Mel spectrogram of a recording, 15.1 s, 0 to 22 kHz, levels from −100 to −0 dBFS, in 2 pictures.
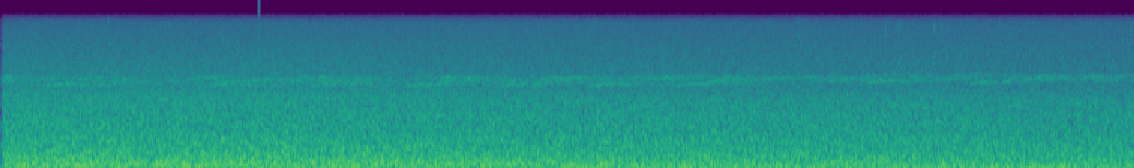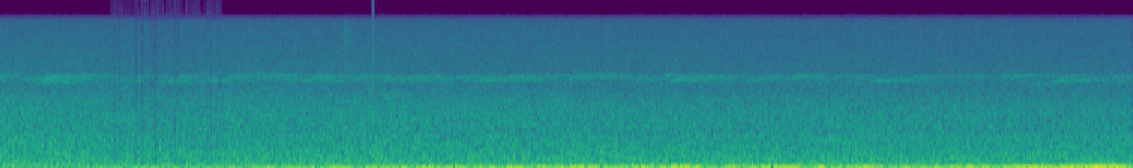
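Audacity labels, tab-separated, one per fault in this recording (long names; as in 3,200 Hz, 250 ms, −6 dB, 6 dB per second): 1.720000	1.720000	click
8.290000	9.040000	clipping −25 dBFS
10.040000	10.040000	click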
